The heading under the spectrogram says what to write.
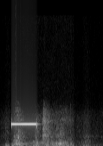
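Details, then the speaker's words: Panasonic washing machine after repairing a broken trace on the control board, which had left buttons including start not working. One clean, steady high beep about half a second long at the button press; the display lights and the panel responds normally. "กดติดมีเสียงมีตัวเลขขึ้นปกติครับใช้งาน"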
